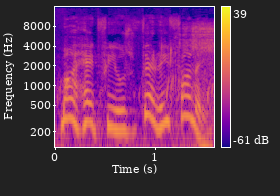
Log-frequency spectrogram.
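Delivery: high, small woozy creature; high-pitched uneasy cartoon snail. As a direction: complain in a high little voice. Brian reacts to mixture.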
